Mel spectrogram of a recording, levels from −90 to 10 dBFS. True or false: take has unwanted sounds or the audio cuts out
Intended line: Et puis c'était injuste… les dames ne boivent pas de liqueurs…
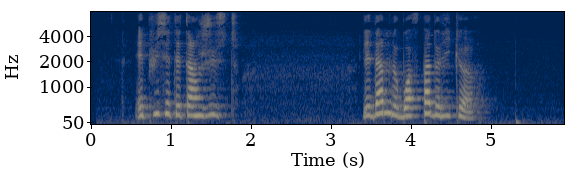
false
